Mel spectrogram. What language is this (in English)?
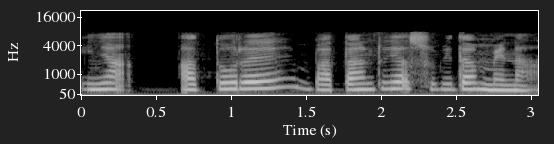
Santali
